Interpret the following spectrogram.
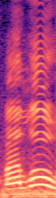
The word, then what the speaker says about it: Ballot: actually seen in person balow is that how you pronounce it that's right cuz when you read it it looks like ballot that's correct I think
